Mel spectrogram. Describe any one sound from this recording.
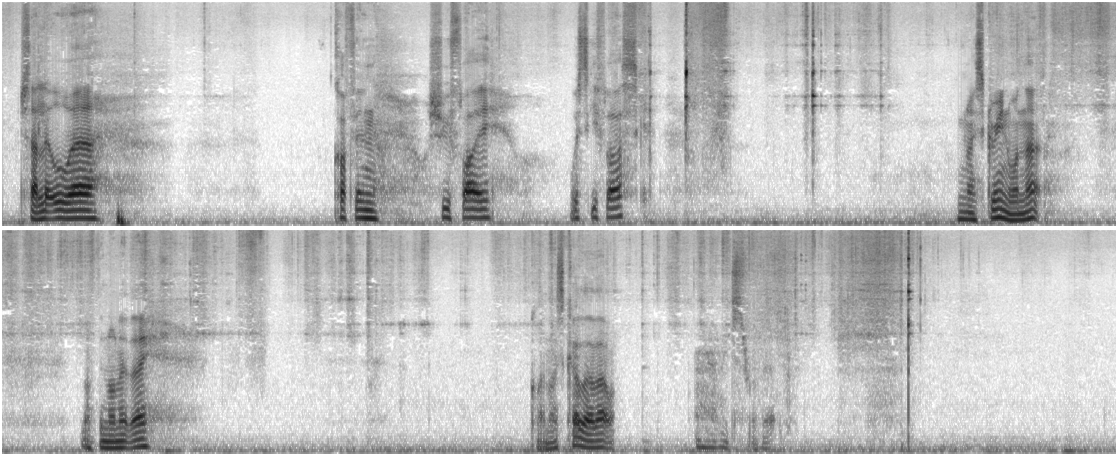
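A hand scrapes and digs through loose soil.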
